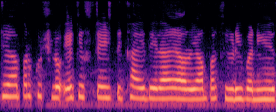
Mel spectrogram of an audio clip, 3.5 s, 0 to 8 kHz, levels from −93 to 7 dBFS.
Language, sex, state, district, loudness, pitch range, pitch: Hindi, female, Chhattisgarh, Bilaspur, -14 LUFS, 240-275 Hz, 250 Hz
